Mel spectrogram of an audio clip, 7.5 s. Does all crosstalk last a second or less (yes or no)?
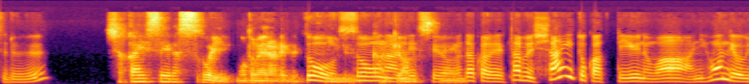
no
